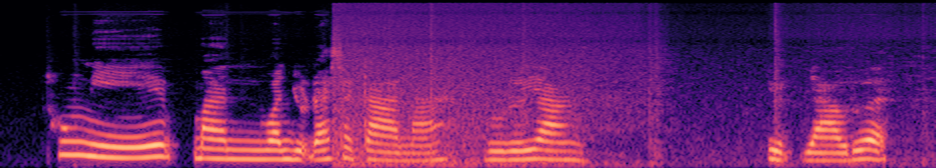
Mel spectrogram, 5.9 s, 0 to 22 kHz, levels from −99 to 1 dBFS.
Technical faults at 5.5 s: noise suppressor artifacts

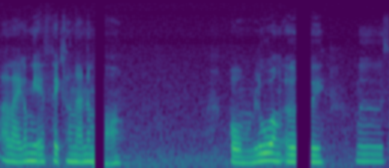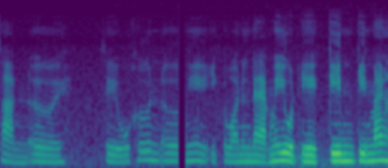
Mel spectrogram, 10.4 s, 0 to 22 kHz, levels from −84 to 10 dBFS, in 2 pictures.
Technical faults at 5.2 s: none

